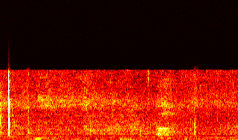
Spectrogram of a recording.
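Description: Ice hockey play heard from the stands: two sharp stick-and-puck clacks right at the start and a few lighter knocks, then a short high yelp-like call near the end over the hum of the rink.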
